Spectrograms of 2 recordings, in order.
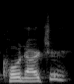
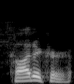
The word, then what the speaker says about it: Conacher: And we got Germaine, is it Conarcher? Conacher. Okay, I'm glad you're here. I keep mispronouncing.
